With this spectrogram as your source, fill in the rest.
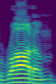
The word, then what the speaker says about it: Radom: for me what makes the radom or the Rodham they it's pronounced Rodham what makes the Rodham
